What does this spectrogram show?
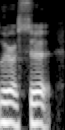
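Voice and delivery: deep, low, commanding voice from the chest. Showing how to say the command so someone will listen: deep voice from the chest. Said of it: "you got to make it deep enough. Say it with your chest".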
